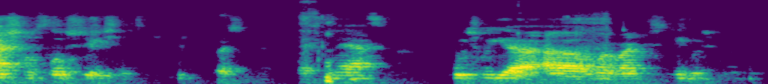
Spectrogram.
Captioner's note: laughter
